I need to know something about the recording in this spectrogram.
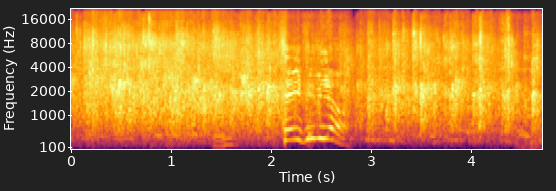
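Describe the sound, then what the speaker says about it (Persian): A classroom of students applauds a classmate after a lie detector test, dense continuous clapping from many hands, close and loud, with a voice briefly speaking over it midway. "آقا یه تشویقش کنید."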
